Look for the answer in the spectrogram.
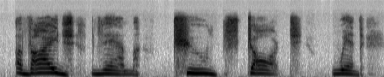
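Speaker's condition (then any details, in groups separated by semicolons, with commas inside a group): Cerebral palsy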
